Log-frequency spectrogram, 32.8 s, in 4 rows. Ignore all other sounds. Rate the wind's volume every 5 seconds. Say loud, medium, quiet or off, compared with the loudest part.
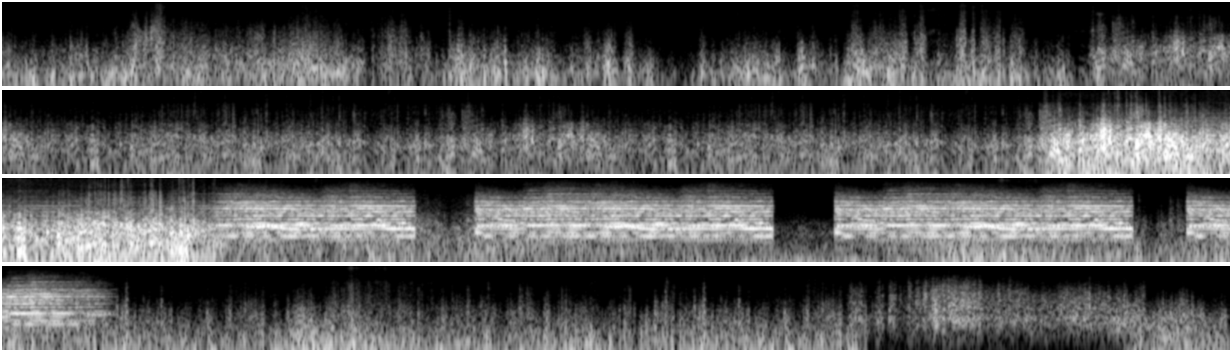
quiet, quiet, quiet, loud, quiet, quiet, quiet.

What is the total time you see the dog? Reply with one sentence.
The dog can't be heard in this clip.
